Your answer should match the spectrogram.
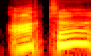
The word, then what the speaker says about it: OCTA: various parts of this yes it's called OCTA and yes it's an acronym you should pronounce like a word it's short for octahedron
